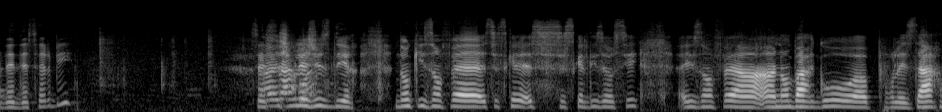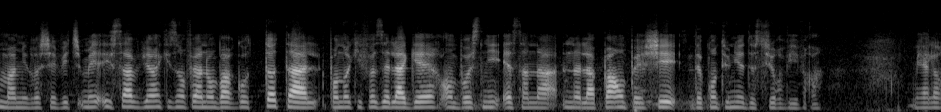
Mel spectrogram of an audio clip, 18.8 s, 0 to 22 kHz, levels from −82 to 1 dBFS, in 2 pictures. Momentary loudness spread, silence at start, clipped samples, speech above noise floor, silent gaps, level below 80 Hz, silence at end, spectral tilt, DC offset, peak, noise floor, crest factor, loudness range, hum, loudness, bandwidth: 17 LU; 0 s; under 0.1%; 31 dB; none; -70 dBFS; 0 s; -3.5 dB/octave; under 0.1%; -10 dBFS; -60 dBFS; 22 dB; 7 LU; none; -29 LUFS; 17 kHz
